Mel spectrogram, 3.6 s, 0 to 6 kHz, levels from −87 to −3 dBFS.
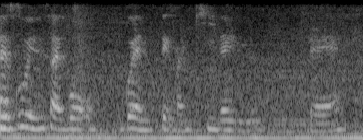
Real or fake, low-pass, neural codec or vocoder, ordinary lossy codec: real; 5.4 kHz; none; Opus, 32 kbps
